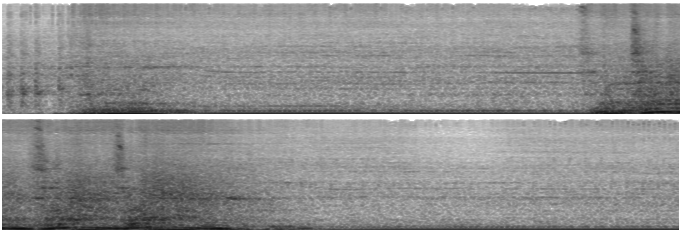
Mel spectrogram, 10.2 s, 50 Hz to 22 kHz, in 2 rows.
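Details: BMW E30 after reconnecting the idle control valve vacuum line that had caused intake backfires: fires straight up into a steady low idle, revs cleanly and settles back evenly with no misses; a healthy start.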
